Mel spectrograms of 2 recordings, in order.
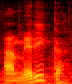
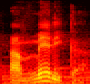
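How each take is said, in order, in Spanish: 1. El acento está en la tercera sílaba. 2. El acento está en la segunda sílaba. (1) "Si fuera en ri" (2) "Si es en me"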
